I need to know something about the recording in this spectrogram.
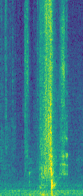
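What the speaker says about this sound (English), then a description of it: "Okay, so first chop up your shallot." A knife cuts a shallot on a cutting board, heard as a few faint, quick strokes that peak in one slightly louder cut, with no talk.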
